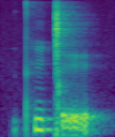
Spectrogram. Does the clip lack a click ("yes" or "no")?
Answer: no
